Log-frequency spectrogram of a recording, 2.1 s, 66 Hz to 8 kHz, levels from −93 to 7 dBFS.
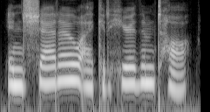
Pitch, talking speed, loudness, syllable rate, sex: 215 Hz, 200 wpm, -13 LUFS, 4.4 syllables/s, female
